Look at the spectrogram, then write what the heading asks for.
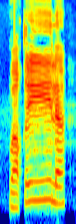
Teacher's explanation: وقیل کاف کو بھی کھینچیں گے لام کو لمبا نہیں کریں گے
